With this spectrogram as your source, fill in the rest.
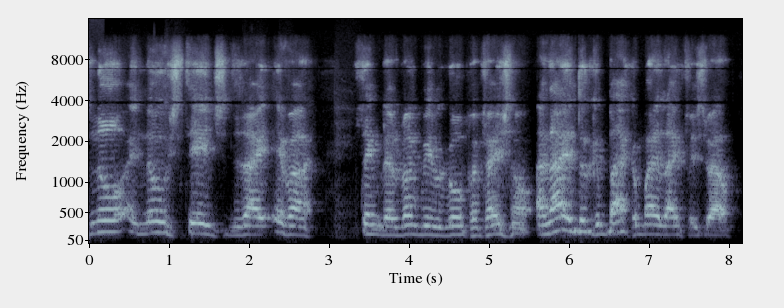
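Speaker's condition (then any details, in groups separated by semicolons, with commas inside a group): Motor neurone disease; onset with left hand weakness, speech therapists offered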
